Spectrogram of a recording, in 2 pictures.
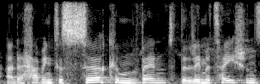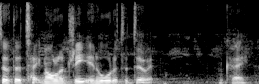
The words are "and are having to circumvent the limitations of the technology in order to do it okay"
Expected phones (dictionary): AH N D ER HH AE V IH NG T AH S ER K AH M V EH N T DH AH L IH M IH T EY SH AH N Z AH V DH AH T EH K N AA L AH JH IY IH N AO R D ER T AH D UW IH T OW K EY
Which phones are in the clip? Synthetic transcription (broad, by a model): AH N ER HH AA V IH NG T AH S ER K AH M V EH N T DH AH L IH M IH T EY SH AH N Z AH V DH AH T EH K N AA L AH JH IY IH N AO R D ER T AH D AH IH T OW K EY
